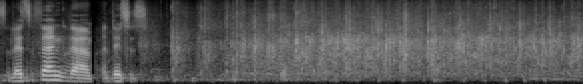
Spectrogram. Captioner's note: audience clapping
